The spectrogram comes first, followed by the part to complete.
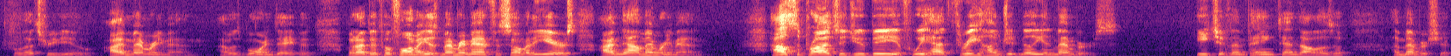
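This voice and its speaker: At a fairly quick pace, a man with a fairly high pitch and ordinary pitch variation speaks amid audible room echo, his loudness swinging widely. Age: 60s. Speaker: memory teacher and presenter. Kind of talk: sales pitch. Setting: studio.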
